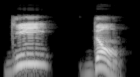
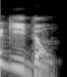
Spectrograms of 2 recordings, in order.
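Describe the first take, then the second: First: "guidon" in two separate beats, gui, then don; split into syllables. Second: Said in the usual way. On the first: Shown as a demonstration. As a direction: say "guidon" syllable by syllable, pausing between. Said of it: "L'association de ces syllabes donne".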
